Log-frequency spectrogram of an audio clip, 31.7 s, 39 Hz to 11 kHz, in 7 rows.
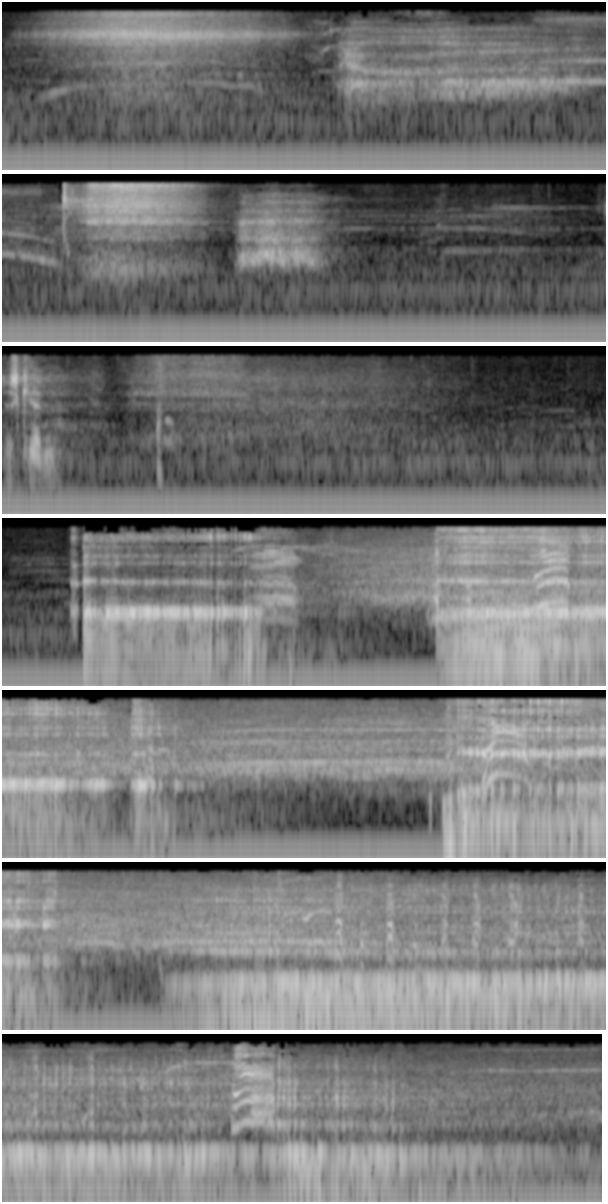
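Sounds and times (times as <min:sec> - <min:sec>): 
speech: 0:09.1 - 0:09.6
laughter: 0:10.2 - 0:12.5, 0:15.7 - 0:19.8, 0:20.8 - 0:31.6
loud deliberate guttural belches: 0:14.1 - 0:15.9, 0:16.8 - 0:19.8, 0:21.3 - 0:31.6.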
